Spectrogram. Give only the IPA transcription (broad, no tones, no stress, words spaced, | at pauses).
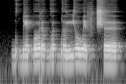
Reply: ɡʷəɡ͡bepoɾɤ ɡʷəɡ͡bɤ mʲowef t͡ʃʰə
